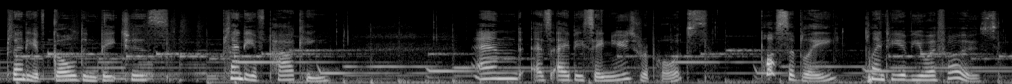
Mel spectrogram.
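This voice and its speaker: A woman's voice: medium pitch, expressive, takes it slowly, over music. An Australian woman working as a podcast reporter, reading out a scripted news segment.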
